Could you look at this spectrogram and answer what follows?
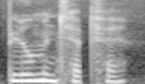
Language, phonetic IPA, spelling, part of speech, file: German, [ˈbluːmənˌtœp͡fə], Blumentöpfe, noun, De-Blumentöpfe.ogg
- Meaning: nominative/accusative/genitive plural of Blumentopf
